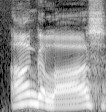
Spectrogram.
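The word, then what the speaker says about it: ἄγγελος: in the greek language if you have two gammas two g sounds together it is pronounced as an ng in english as in the word sing s-i-n-g the n-g-sound together therefore when angelos is transliterated into english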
